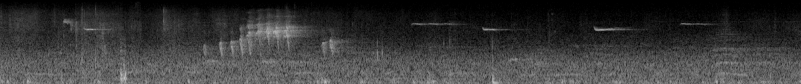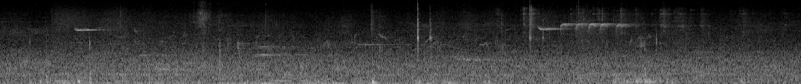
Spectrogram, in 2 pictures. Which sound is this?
Soundscapes > Nature
20250312 Collserola Bird
Bird, Collserola, Nature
